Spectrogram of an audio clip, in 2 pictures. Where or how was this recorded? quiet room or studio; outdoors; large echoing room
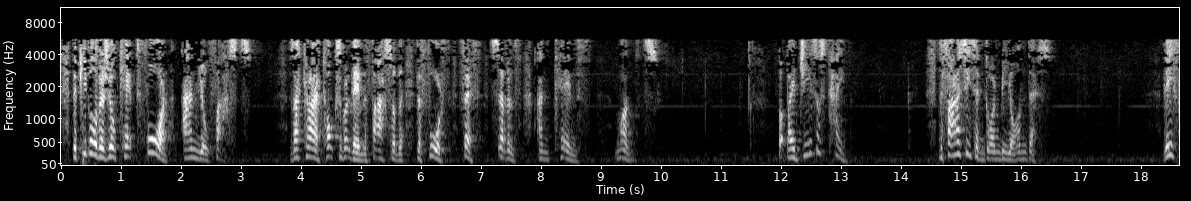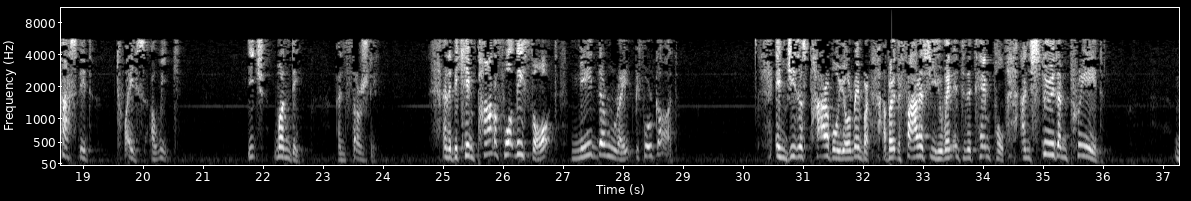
large echoing room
